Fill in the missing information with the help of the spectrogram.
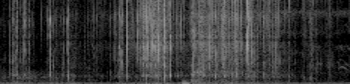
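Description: Dense, crackly crunching and crinkling, like someone chewing crisp food, with irregular bursts of bright noise over about two seconds at a moderate level, no talking.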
